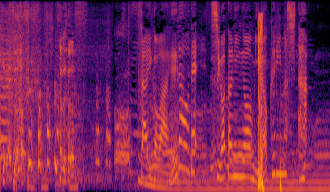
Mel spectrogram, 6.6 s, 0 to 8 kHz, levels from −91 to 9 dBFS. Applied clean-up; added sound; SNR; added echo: none; Fart; -2 dB; none.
